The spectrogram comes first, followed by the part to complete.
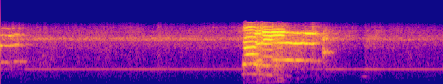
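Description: Blue-and-gold macaw giving one loud, pitched call of under a second about two and a half seconds in, after the tail end of an earlier call at the very start.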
